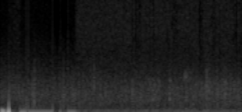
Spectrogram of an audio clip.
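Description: Analog television static: a steady hiss with a low hum under it, starting with a sudden click.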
